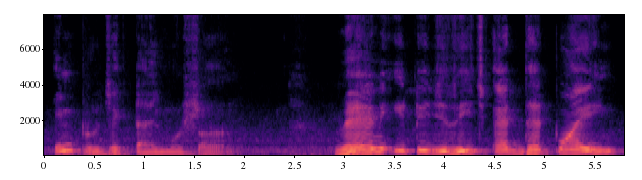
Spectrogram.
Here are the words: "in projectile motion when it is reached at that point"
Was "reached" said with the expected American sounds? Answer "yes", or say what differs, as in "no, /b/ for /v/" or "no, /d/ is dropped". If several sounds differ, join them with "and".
no, /t/ is dropped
